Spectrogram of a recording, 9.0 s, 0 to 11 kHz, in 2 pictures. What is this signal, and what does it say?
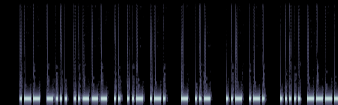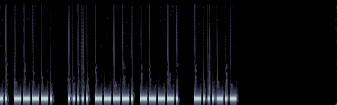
Morse code, heard as a keyed tone, about 40 wpm, 700 Hz. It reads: WB2IUR TU UR 599 599 <BK>
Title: SOTA QSO Practice 40wpm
